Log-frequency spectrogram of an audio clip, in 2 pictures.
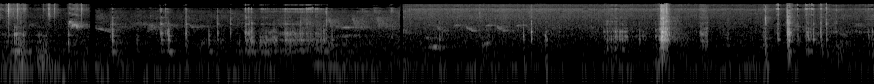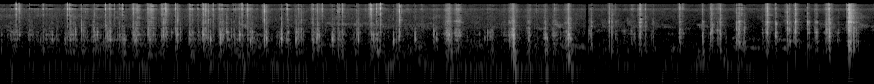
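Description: Quick, rapid metal clicking and tapping as a steel clamp is fitted to a machine table and its bolt turned with a hand wrench, with one sharp metal knock about six and a half seconds in.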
